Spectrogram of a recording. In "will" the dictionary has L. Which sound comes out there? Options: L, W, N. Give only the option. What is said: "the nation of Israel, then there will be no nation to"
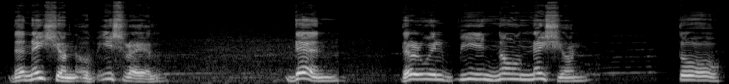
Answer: L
